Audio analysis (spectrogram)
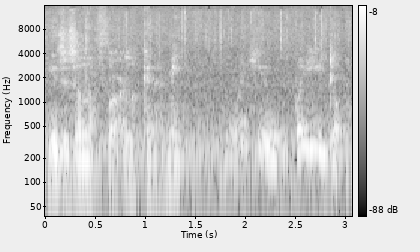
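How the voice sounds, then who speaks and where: Low, creaky-voiced man doing soft ASMR. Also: wildly swooping pitch, fast talker, very noisy. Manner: playful, mock-serious, doting talk about and to a pet. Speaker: ASMR live streamer. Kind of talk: soft-spoken ASMR livestream chat, often dropping into whispers.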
